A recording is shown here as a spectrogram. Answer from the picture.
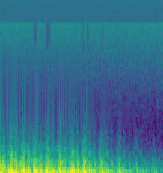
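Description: AI-generated sound-effect preset played on the Spire software synthesizer: a deep, rapidly pulsing rumble that fades away over the second half.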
